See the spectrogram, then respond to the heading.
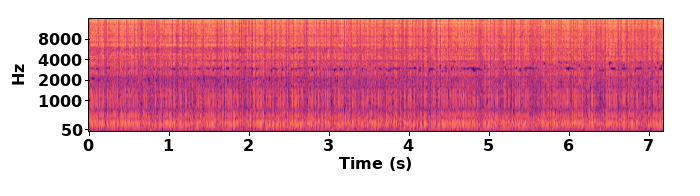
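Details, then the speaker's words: Old Millermatic 185 MIG welder with wire feed speed raised toward the 80–82 sweet spot after popping at 60–70. A constant even frying sizzle through the whole weld with no popping or sputter shows wire speed set right. "all right sounded a little bit better now we're going to go up to the 80 what I consider The Sweet Spot 80 82 in there"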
